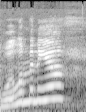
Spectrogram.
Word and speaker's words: Wilhelmina: Wilhelmina.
